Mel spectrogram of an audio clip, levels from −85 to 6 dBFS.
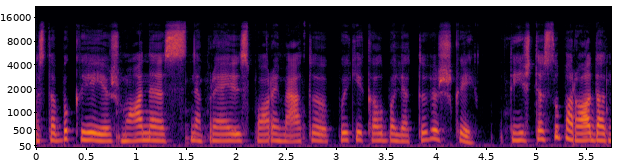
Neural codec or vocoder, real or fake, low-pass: none; real; 14.4 kHz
